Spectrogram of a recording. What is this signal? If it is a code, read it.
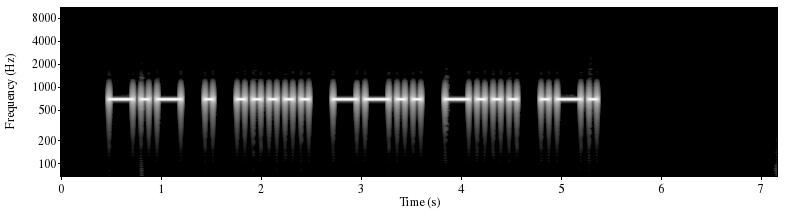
Morse code, heard as a keyed tone, about 17 wpm, 700 Hz. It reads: KE5ZBR
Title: Speed Racing - USA 2x3 Call Signs 15wpm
